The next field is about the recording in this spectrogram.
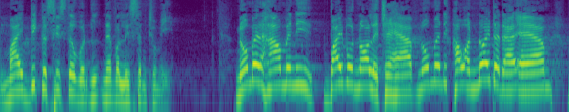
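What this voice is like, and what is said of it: Strong non-native English accent. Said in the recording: “they don't like my accent. They could not understand me very well. But thank God some of you tolerate with my accent.”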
